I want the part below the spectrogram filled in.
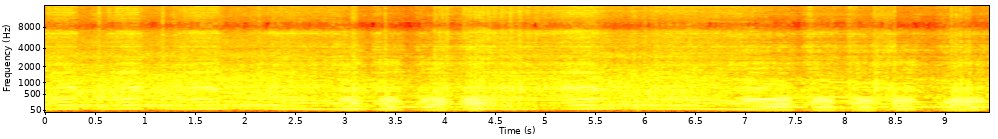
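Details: Polaris Trail Boss 350 two-stroke quad abandoned 15 years, fed poured gas from the can: screaming near the rev limiter, revs bouncing and surging but pulling cleanly; runs strongly.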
